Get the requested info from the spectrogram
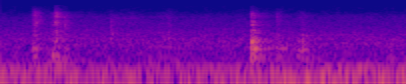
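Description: Small metal nuts and bolts clicking against each other in a dish as they are picked through by hand: a few light clicks, the loudest just past halfway.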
